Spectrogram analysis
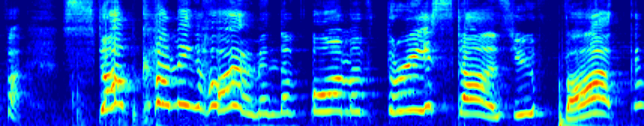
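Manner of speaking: half-laughing, loud and high outraged scream; furious yell. Real, not acted. Streamer yells at the game over three stars, laughing fury. Yelling at bad gacha pull.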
